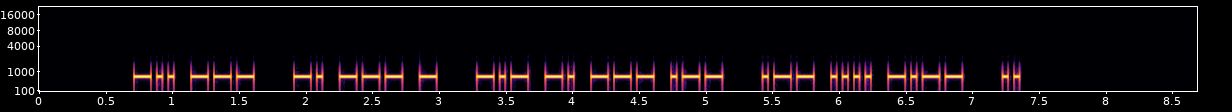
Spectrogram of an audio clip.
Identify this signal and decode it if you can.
Morse code, heard as a keyed tone, about 28 wpm, 700 Hz. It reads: DO NOT KNOW WHY I
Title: Sets of 5 Words Encore 28wpm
